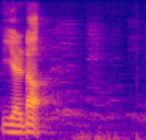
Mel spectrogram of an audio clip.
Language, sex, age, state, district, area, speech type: Kannada, male, 18-30, Karnataka, Chitradurga, rural, read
